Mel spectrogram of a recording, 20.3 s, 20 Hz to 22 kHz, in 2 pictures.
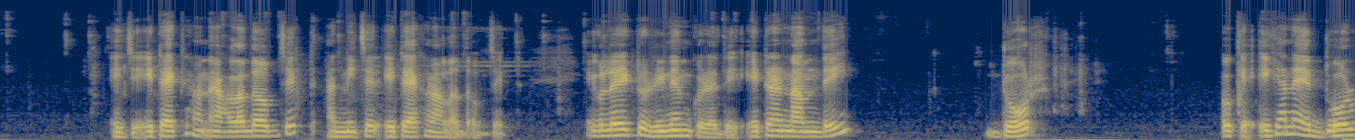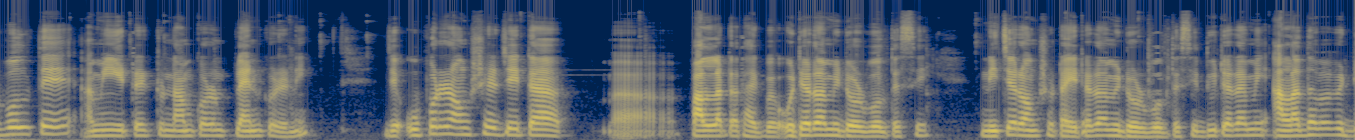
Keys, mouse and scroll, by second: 0.3 shift+scroll down 1, 0.5 shift+middle click, 1.0 g, 2.0 click, 2.3 shift+middle click, 2.8 g, 3.8-5.3 middle drag, 5.3 click, 5.5-7.9 drag, 7.9 o, 10.4-11.1 scroll down 2, 11.1 shift+middle click, 11.6-12.0 scroll down 1, 12.0-13.1 shift+middle drag, 13.1 scroll down 2, 13.4-16.8 shift+middle drag, 17.5-20.3 shift+middle drag.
